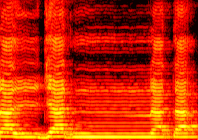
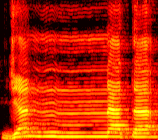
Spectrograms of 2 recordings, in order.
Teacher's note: نون مشدد پر غنہ کریں گے، یعنی نون کی آواز کو کچھ دیر ناک میں رو کر رکھیں گے.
